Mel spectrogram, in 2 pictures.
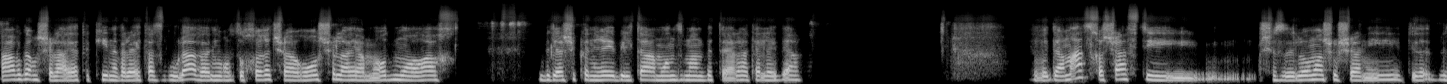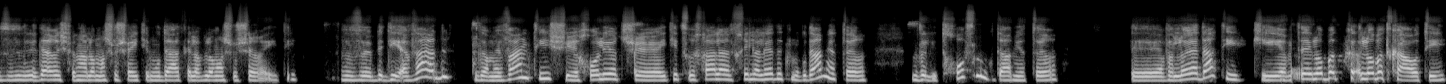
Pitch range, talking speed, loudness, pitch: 195-235 Hz, 135 wpm, -17 LUFS, 205 Hz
